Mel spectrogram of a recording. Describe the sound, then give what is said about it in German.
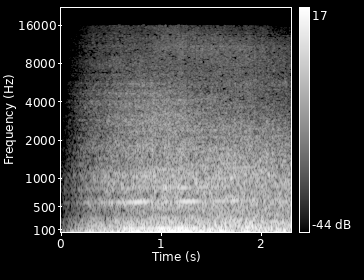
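Steady road traffic of cars, trucks and buses on a busy street in the east of Lucerne, near a bus depot. A broad, loud rumble of engines and tyres swells slightly and holds without pause. “Die Tripschenstrasse im Osten der Stadt Luzern. Täglich fahren hier 18.000 Autos und Lastwagen vorbei und etwa 700 Busse.”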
